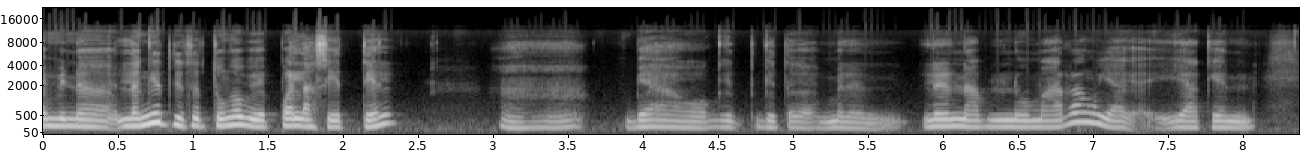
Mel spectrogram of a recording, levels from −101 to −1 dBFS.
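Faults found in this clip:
Resampler restarted on every block, present throughout the speech. Symptom: steady 25 Hz tick/buzz riding on the voice, gone in pauses. Component: 24 kHz to 48 kHz upsampler processing 40 ms blocks independently, consistent with 960-sample input blocks. Mechanism: filter state discarded at each block edge, so the converter sees silence or wrapped samples instead of neighbours, leaving a small error every 40 ms. Spectrogram: faint vertical lines every 40 ms, only under signal. Waveform: small discontinuities at the same spacing.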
